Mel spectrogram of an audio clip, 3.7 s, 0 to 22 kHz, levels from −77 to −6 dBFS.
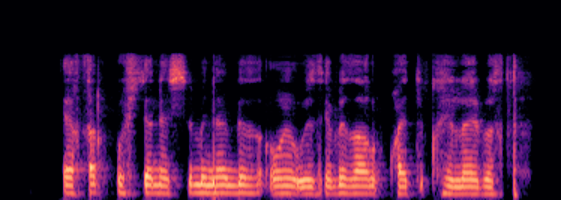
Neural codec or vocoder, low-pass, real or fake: codec, 16 kHz in and 24 kHz out, 1 kbps, XY-Tokenizer; 7.2 kHz; fake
